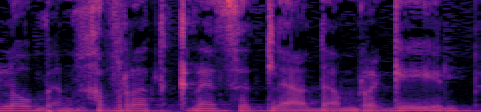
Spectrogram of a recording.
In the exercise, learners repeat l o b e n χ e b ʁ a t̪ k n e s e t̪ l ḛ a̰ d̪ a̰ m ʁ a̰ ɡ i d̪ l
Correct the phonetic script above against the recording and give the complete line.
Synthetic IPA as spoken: l o b e n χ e v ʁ a t̪ k n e s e t̪ l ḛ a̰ d̪ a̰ m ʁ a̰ ɡ i l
